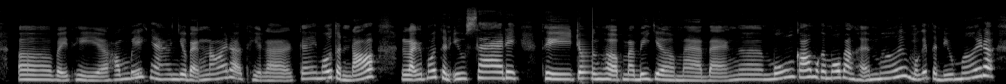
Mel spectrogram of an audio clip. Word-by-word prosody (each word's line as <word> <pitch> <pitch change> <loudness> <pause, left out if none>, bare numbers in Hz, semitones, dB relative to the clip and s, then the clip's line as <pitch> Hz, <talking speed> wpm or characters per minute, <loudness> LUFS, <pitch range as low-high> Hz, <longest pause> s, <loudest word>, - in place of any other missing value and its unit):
Ờ, 220 -1 0
vậy 190 -2 -1
thì, 195 -4 -3
hổng 220 +7 -3
biết 335 +4 -2
nha, 265 -5 -2
như 235 0 +1
bạn 215 0 -1
nói 260 +6 -3
đó 315 -5 -1
thì 205 -5 -7
là 175 -1 -4
cái 265 +1 -4
mối 295 +3 +2
tình 205 -9 +1
đó 290 - +4 0.2
là 225 -1 +3
cái 225 - -1
mối 320 +6 +1
tình 285 -7 0
yêu 250 +3 0
xa 290 +2 +2
đi, 290 -1 +2 0.2
thì 245 -3 +2
trong 280 - +4
trường 250 0 +2
hợp 230 -3 +3
mà 225 -1 0
bây 240 +2 +2
giờ 220 -4 +1
mà 190 -2 -3
bạn, 180 +3 -5
ơ, 235 0 -3
muốn 265 +9 0
có 330 -1 +4
một 340 - +1
cái 305 - +1
mối 305 +1 +3
quan 290 -5 +1
hệ 195 -4 -2
mới, 280 - 0
một 260 -10 0
cái 290 - 0
tình 255 -5 -1
yêu 230 +2 -1
mới 280 +9 0
đó, 400 -2 +6
240 Hz, 280 wpm, -22 LUFS, 215-290 Hz, 0.2 s, đó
